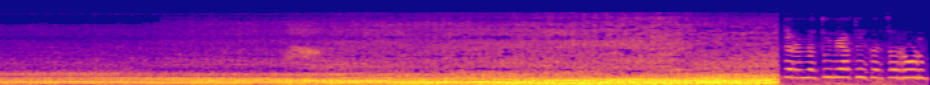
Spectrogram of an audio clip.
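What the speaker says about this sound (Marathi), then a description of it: "तुम्ही बघू शकता ह्या गाडी बीचला चालल्यात आता" Cars and motorcycles on a road heading toward Murud beach give a loud, continuous engine rumble and road roar, close by, for most of the clip before it cuts abruptly to a different, quieter sound.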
